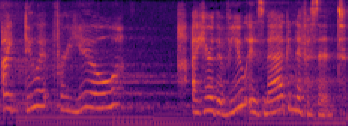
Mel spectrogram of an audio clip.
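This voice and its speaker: In a roomy recording with music behind her and a little hiss or hum, a woman with a high, expressive, exaggerated voice takes her time. She plays Sonia, a caring, persistent woman nudging a withdrawn man, coaxing and probing in naturalistic stage-play dialogue and sometimes turning hesitant.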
